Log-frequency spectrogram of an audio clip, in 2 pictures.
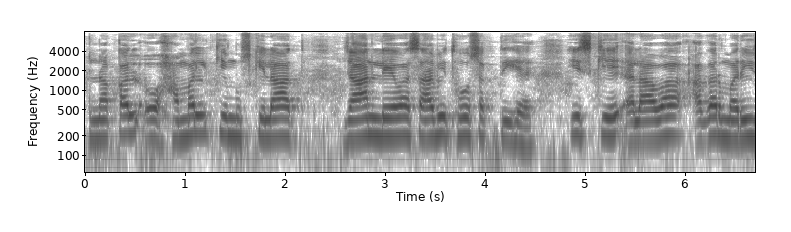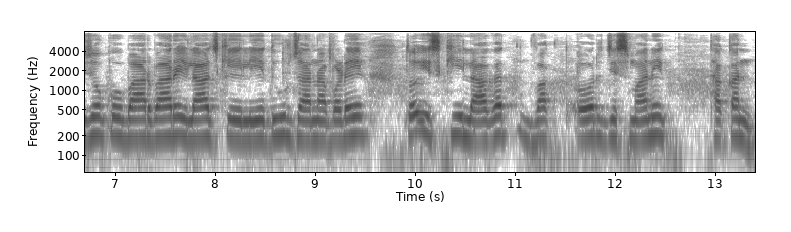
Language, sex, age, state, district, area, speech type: Urdu, male, 60+, Delhi, North East Delhi, urban, spontaneous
